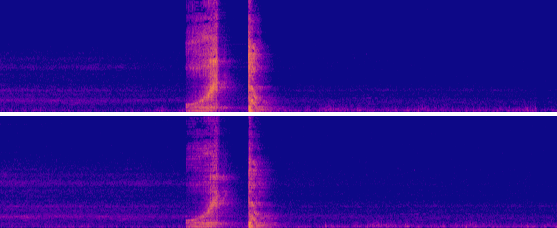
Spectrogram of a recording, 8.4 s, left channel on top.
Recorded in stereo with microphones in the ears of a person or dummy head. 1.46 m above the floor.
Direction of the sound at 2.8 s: 55° left (ahead or behind).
